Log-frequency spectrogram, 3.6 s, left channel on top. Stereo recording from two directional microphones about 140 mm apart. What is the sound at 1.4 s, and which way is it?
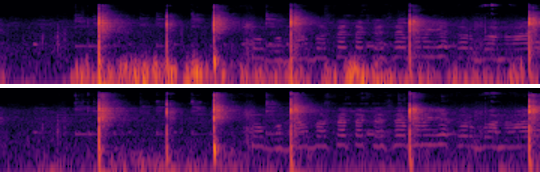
Finger snapping, 65° left (ahead or behind).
